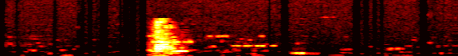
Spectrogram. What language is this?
Chinese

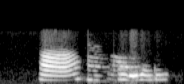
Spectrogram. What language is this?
Punjabi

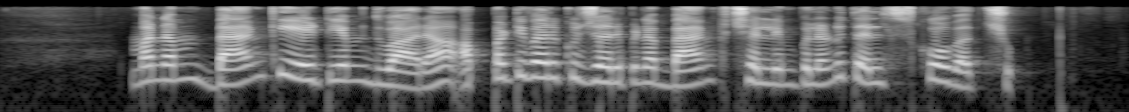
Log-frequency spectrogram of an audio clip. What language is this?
Telugu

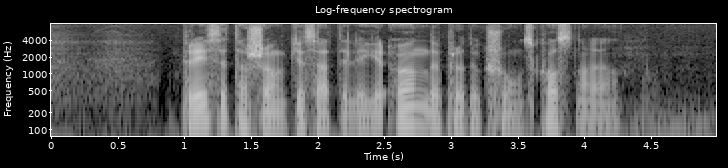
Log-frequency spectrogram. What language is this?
Swedish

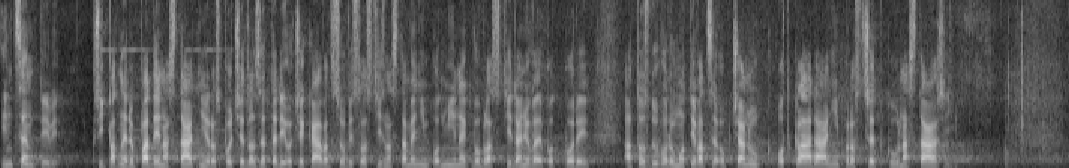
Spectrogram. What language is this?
Czech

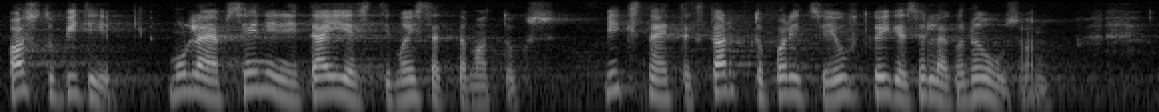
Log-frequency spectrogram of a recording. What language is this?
Estonian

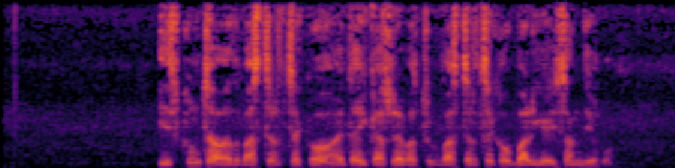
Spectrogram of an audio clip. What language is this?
Basque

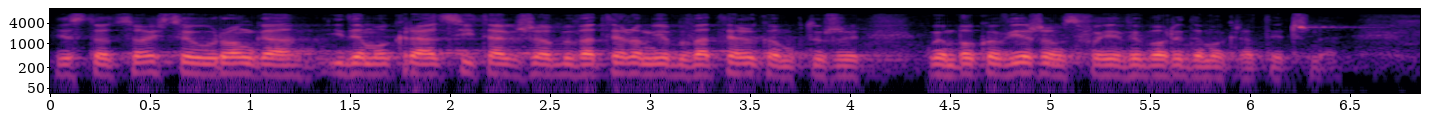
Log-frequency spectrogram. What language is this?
Polish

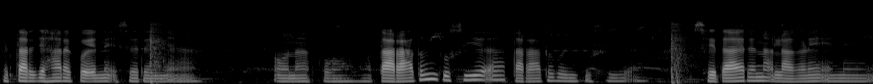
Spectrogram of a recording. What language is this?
Santali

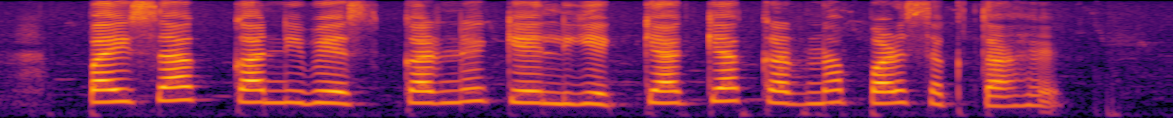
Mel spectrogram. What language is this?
Magahi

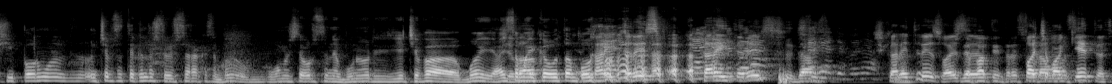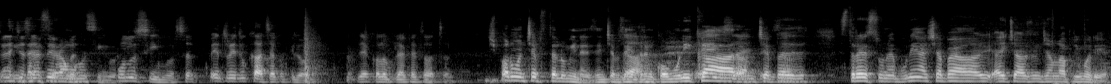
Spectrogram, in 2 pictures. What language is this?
Romanian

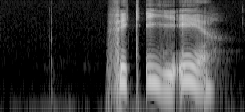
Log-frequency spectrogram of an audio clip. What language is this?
Swedish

